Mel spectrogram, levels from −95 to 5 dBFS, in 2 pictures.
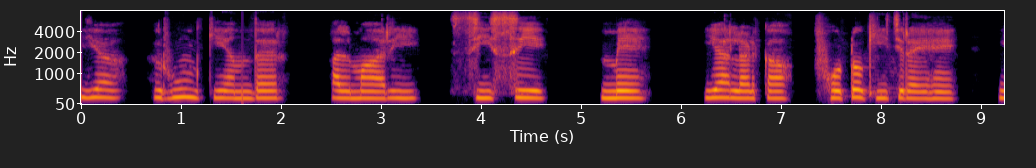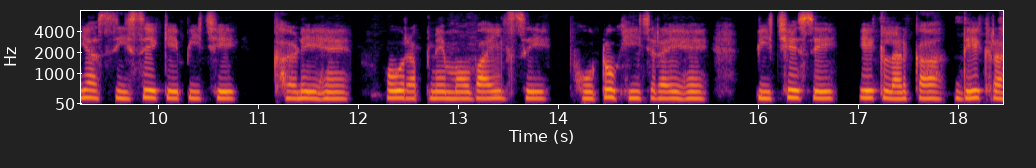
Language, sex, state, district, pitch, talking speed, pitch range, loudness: Hindi, female, Bihar, Jamui, 220 Hz, 110 wpm, 215-230 Hz, -24 LUFS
